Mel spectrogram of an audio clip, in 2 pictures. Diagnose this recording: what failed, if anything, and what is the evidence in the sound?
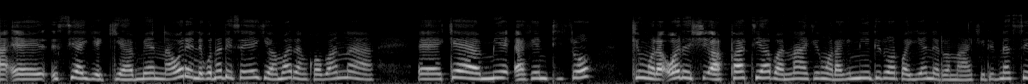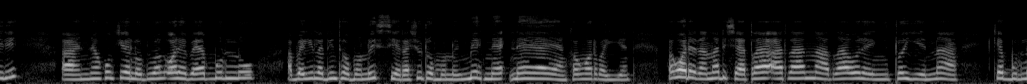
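Codec stage: throughout, the speech stops dead at 10.6 kHz and the treble is grainy and hissy. That's likely Vorbis compression at around 33 kbps, turning fine detail into noise.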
